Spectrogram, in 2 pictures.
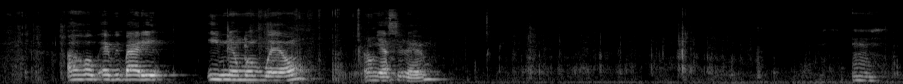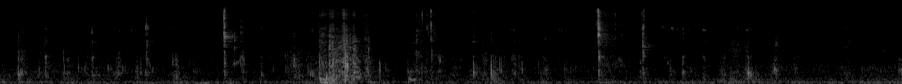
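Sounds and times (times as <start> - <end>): chewing crunchy chips: 4.4 - 17.3.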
